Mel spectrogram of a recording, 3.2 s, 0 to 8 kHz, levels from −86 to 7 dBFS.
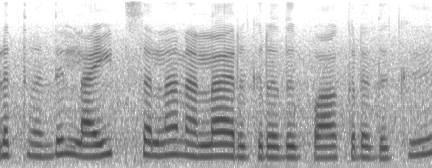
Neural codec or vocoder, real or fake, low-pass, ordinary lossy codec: none; real; none; none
